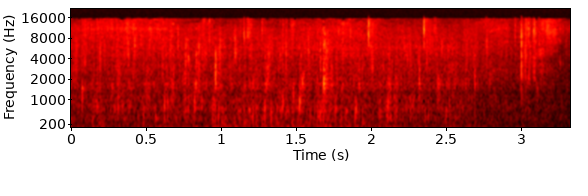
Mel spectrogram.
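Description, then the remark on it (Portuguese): Coarse salt pours into a pot of boiling water for cooking pasta, a dense, steady crackling and fizzing hiss with bubbling underneath, continuous for a few seconds with no voices. “Eu salgo geralmente com sal grosso, mas pode ser sal fino. Então vamos salgar a nossa água.”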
